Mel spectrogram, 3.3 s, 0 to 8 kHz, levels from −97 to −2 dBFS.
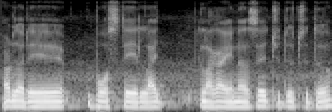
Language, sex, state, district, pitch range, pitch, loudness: Nagamese, male, Nagaland, Dimapur, 95-100 Hz, 95 Hz, -13 LUFS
